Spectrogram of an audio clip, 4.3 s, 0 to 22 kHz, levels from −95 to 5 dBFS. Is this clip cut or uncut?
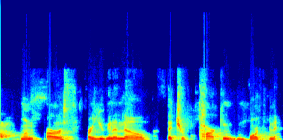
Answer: uncut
